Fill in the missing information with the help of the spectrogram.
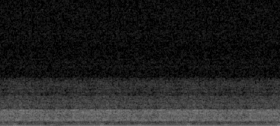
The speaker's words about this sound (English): It's just static, right? Yeah. It's just an annoying... big whoosh. Yeah. Actually, it kind of sounds like a white noise machine.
